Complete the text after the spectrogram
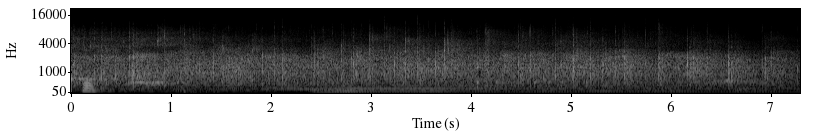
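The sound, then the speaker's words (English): An audience applauds steadily for several seconds, a dense wash of many hands clapping at an even loudness, with a low steady hum running underneath. “I think another round of applause, everyone.”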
